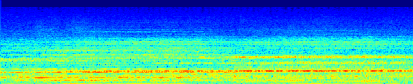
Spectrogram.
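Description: Choral background music: voices holding long, sustained notes.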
